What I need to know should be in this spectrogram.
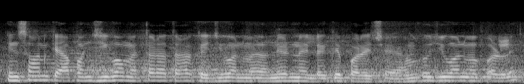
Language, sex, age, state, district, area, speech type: Maithili, male, 30-45, Bihar, Purnia, rural, spontaneous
